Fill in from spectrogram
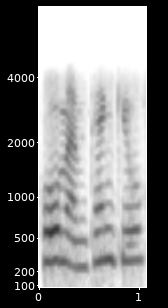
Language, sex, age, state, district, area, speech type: Marathi, female, 18-30, Maharashtra, Washim, rural, conversation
